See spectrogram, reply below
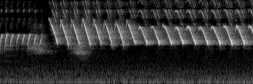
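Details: Canary song in the cengkok mewah style: a brief fast trill, then a long steady series of rapid, clear, down-slurred whistles, about ten per second, bright and ringing throughout.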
